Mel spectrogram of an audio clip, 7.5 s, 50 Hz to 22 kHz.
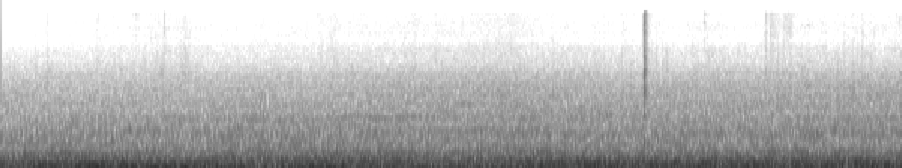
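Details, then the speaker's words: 1989 Jaguar XJ6 on a test drive after the carrier bearing was replaced. At 60–70 mph there is a steady low road and drivetrain rumble with no whine, shudder or thump. The earlier noise that started around 60 mph is gone and the driveline sounds smooth. "we're at 60 smooth don't hear that noise 70. i think we're good"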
